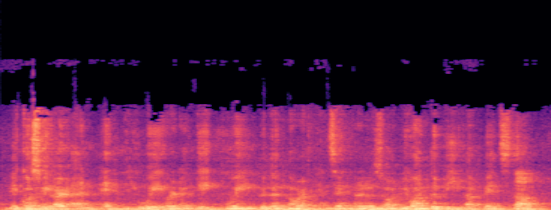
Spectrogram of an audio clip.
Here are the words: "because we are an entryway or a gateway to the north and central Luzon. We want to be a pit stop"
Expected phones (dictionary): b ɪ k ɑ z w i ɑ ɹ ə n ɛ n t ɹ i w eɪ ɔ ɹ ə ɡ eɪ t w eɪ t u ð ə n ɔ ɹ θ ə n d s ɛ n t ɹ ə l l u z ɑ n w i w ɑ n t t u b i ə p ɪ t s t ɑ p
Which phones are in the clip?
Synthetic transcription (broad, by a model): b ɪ k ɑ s w i ɑ ɹ ə n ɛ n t i w eɪ ɔ ɹ ə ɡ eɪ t w eɪ t u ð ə n ɔ ɹ θ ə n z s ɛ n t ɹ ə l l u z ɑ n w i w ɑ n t t u b i ə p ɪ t s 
